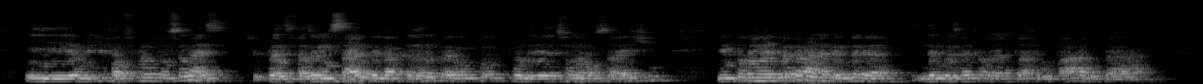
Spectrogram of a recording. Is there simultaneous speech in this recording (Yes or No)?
No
